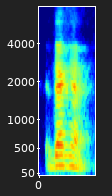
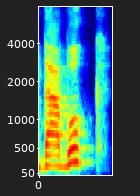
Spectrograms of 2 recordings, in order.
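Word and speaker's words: the: এটা দা বলবো না, অ্যাকচুয়ালি টিএইচ এর পরে ভাওয়াল থাকলে টিএইচ এর উচ্চারণ হবে দি, যেমনটা আমরা এখানে দেখতে পাচ্ছি।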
